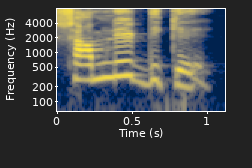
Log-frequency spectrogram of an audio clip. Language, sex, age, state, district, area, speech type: Bengali, female, 60+, West Bengal, Paschim Bardhaman, urban, read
